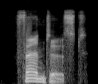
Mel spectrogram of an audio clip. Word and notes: phantast: British English

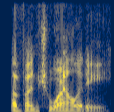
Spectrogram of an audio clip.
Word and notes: eventuality: American English

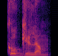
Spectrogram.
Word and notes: coagulum: Indian

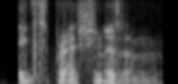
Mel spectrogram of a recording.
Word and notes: expressionism: British English

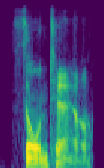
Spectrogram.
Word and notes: thorntail: British English

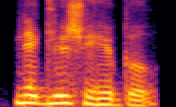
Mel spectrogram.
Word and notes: negligible: Indian

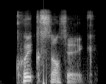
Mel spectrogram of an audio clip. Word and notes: quixotic: British English

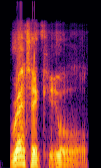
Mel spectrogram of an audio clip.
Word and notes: reticule: British English

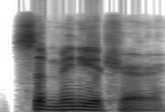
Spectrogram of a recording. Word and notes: subminiature: American English

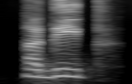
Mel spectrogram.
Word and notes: Hadith: Indian

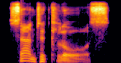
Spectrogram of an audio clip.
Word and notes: Santa Claus: British English

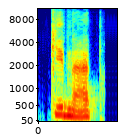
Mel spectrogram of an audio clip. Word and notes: kidnap: Indian

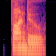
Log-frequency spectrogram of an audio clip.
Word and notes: fondue: Indian

